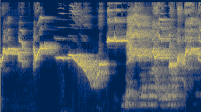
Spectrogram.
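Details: Oriental magpie-robin (kacer) singing to provoke other magpie-robins into answering and to stir their fighting spirit: loud, varied whistled phrases, high sweeping notes, a long note sliding downward, then dense overlapping chattery bursts.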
